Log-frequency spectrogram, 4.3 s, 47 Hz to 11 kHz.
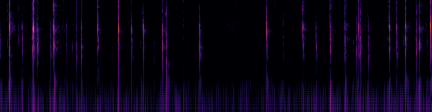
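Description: Fingertips of both hands type on a D84 mechanical keyboard with brown switches and cream and red plastic keycaps, producing about 23 short, crisp clicks and clacks with bright tops and a little low thock. The keystrokes come in quick bursts with a brief pause around the middle, each one stopping almost instantly.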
